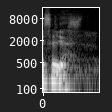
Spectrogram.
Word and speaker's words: Zeitgeist: Zeitgeist.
